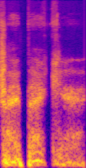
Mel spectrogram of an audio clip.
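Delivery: half-whispered, very quiet, barely voiced. Testing a microphone with another speaker: talking low. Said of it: "why do you need to talk that low?".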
